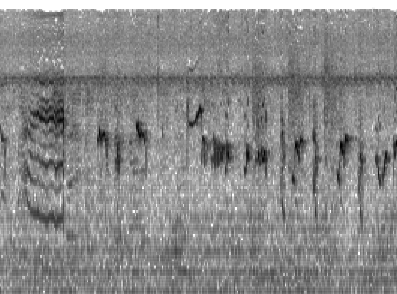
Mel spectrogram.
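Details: A yellow-vented bulbul sings a lively run of short, bubbly, mid-pitched chirping notes above water, opening with a harsh nasal call, with steady rushing water behind; finding: Yellow-vented bulbul.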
